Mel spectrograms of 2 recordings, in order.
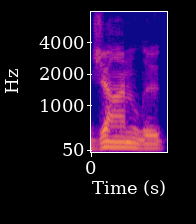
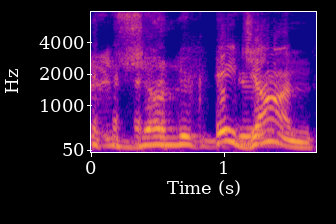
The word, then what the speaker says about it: Jean-Luc: I said it wrong. I said John Luke because I'm a Jersey boy. Jean-Luc. Hey, John Luke. it's Jean-Luc Picard.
